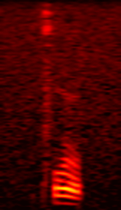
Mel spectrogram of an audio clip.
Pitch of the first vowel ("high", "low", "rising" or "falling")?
low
